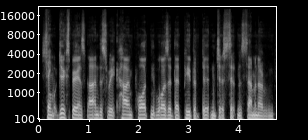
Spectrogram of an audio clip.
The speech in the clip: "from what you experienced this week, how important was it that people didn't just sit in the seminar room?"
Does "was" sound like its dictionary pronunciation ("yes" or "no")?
yes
